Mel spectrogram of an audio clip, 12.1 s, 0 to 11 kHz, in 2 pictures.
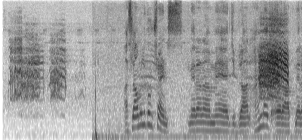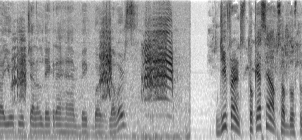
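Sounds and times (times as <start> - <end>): harsh bird calls: 0.1 - 12.0
short low thump: 1.8 - 2.2.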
